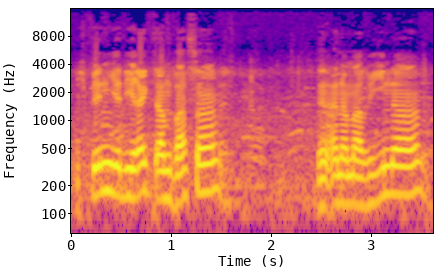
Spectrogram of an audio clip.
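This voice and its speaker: A man's voice: on the high side, normal speed, mellow. Chatty middle-aged man at a marina. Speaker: pop artist vlogging. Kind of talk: casual vlog to camera. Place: outdoors at a sunny marina. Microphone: handheld camera mic. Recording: faint outdoor noise.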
